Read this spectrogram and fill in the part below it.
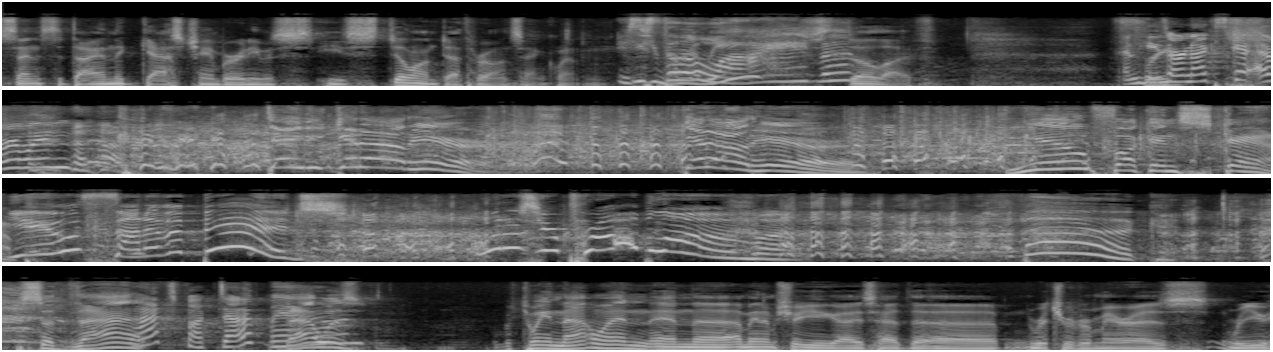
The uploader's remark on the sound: Live from LA Podcast Festival. It's the first ever live My Favorite Murder broadcast from the LA Podcast Festival.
